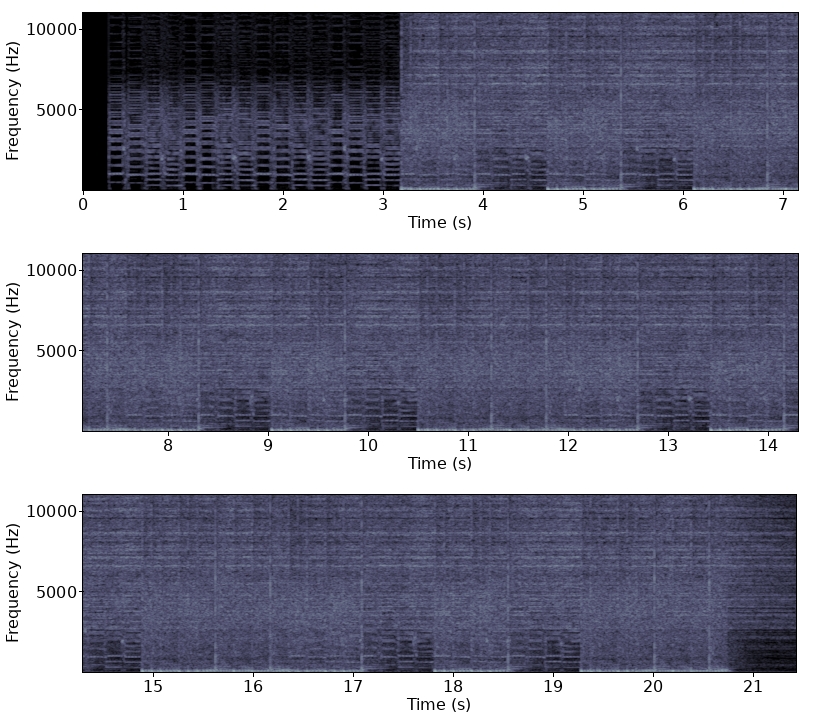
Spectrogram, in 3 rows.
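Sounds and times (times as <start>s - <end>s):
knocked lead synth: 3.2s - 20.6s.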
